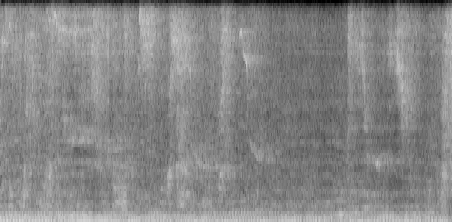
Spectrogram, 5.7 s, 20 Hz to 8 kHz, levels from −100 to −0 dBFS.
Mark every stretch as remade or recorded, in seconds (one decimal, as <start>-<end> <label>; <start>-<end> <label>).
0.0-0.7 recorded; 0.7-1.7 remade; 1.7-3.5 recorded; 3.5-5.7 remade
